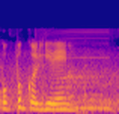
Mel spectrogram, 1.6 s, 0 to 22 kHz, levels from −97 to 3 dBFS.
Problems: constant background noise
